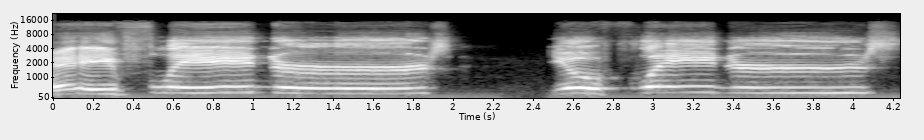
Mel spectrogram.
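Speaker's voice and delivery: high, slow, stretched-out taunting call. Imitating Homer making fun of the neighbour: Homer Simpson voice. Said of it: "Homer always makes fun of all the time".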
